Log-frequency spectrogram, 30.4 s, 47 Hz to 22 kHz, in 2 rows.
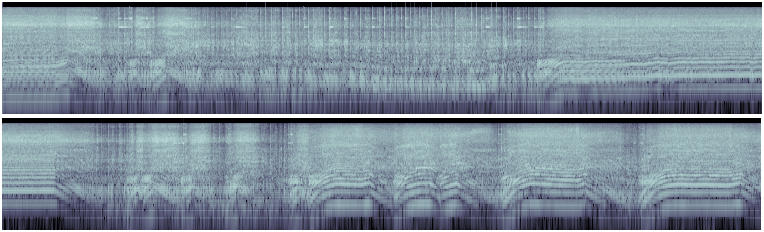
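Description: Small two-stroke top-handle chainsaw, a Holzfforma G111 (a Chinese clone of the Stihl MS200T), being revved: one rev up and down at the start, a long steady run at high speed in the middle, then a string of quick blips up and down through the last dozen seconds. Its carburettor has been tuned, with the idle set too low.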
